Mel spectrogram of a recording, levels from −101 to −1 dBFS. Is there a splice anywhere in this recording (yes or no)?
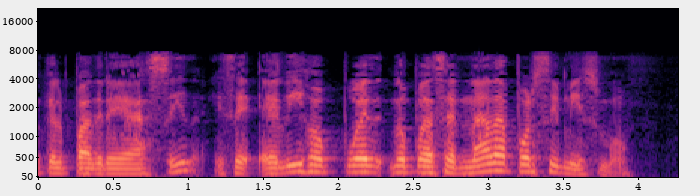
yes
